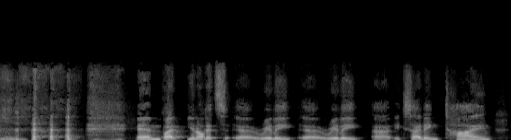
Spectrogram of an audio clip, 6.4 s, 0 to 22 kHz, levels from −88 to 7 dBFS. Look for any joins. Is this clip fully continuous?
no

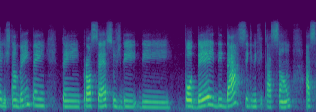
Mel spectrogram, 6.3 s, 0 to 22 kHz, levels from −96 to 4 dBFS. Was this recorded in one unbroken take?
yes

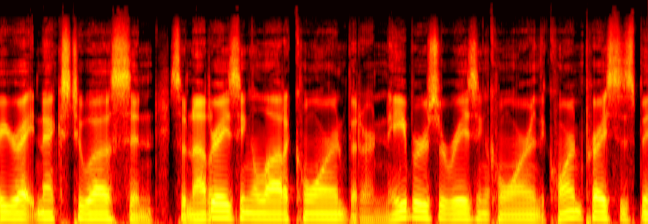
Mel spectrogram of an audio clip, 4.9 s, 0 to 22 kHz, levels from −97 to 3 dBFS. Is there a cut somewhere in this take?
yes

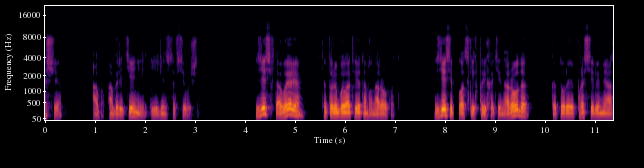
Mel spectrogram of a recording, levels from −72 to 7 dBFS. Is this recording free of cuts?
no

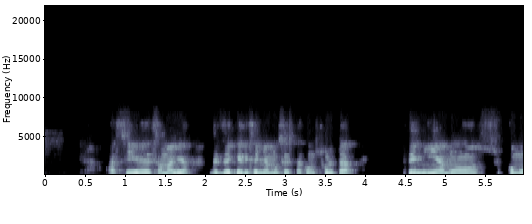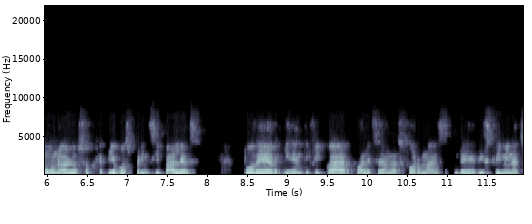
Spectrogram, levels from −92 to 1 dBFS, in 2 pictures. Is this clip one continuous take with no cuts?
yes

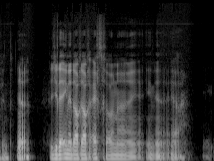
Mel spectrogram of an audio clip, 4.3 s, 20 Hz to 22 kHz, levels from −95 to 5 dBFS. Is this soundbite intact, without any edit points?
no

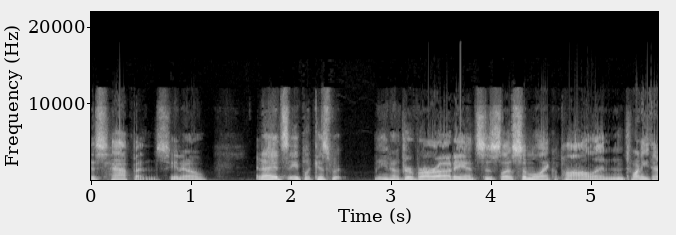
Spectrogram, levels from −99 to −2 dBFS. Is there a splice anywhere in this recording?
yes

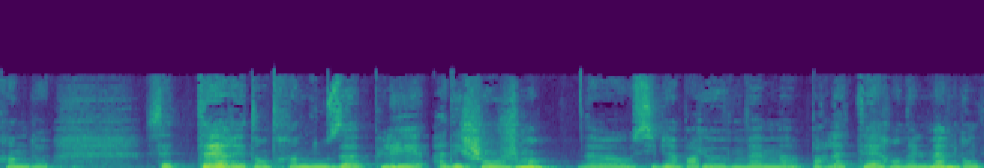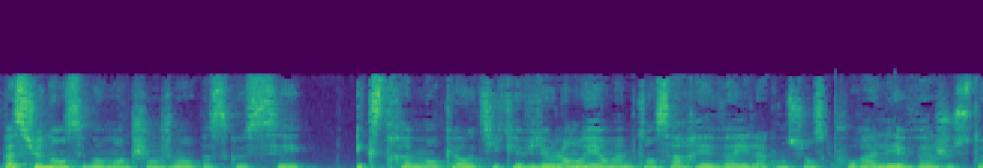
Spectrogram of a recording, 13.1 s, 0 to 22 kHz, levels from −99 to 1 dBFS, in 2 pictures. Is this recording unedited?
no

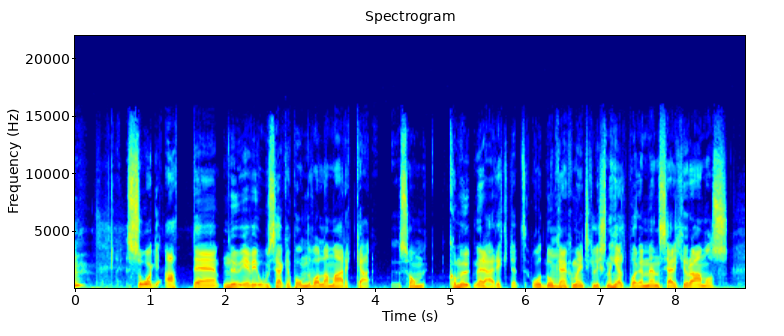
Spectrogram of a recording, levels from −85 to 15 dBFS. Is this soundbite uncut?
yes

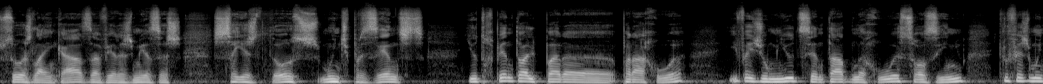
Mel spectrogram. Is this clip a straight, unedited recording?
yes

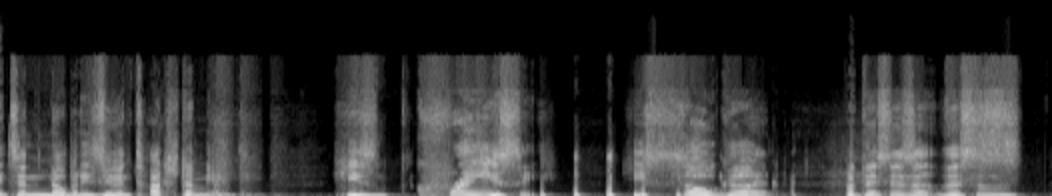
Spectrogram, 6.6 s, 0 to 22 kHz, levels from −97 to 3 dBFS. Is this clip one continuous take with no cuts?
yes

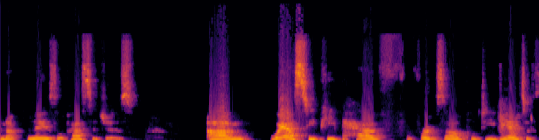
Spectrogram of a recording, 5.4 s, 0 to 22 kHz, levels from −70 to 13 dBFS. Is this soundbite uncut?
no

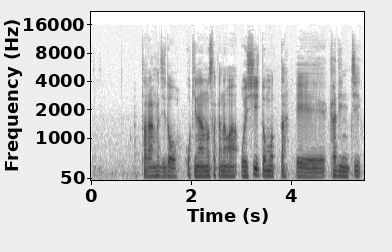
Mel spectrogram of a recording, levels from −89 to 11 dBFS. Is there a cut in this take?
yes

